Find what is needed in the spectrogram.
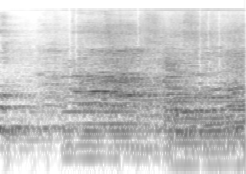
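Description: Audience singing the 'aha, uu' call-and-response line together in chorus over backing music.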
